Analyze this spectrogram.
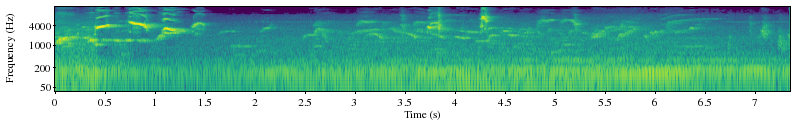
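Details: Anis merah (orange-headed thrush) ngeplong song. Loud whistled and slurred notes in a quick burst are followed by softer, varied warbling phrases, with a continuous low hum in the background.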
